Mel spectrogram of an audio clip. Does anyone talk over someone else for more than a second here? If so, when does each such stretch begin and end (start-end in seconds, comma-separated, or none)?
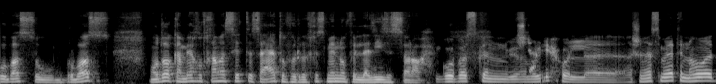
none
